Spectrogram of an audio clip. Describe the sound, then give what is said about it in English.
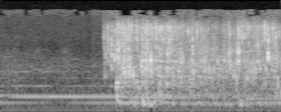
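After a brief quiet hum, water is suddenly poured out of a container in a steady, rushing splash that stays loud until the end. “And in this case, a container for the water, which you can think of as being my life force.”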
